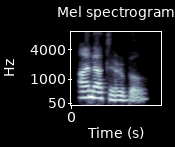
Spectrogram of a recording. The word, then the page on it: unutterable: Indian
